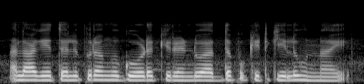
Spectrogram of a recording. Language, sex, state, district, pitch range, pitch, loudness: Telugu, female, Telangana, Mahabubabad, 190-200 Hz, 195 Hz, -15 LUFS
